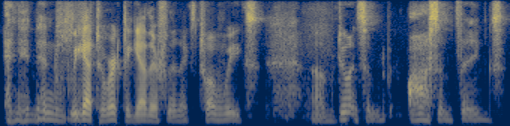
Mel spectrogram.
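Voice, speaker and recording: Man in his 60s, retired colonel, podcast guest, bright forceful tone, dry close sound, animated storytelling. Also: medium pitch, normal speed, creaky, husky, no room sound, rough recording. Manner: animated anecdotes with laughs and acted-out quotes. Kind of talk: conversational war storytelling.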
